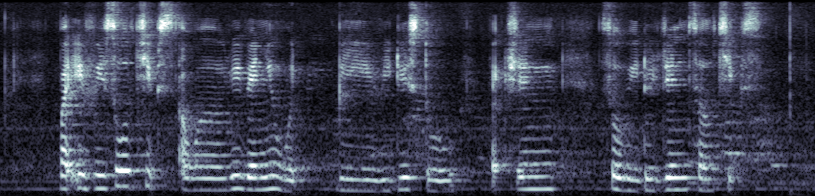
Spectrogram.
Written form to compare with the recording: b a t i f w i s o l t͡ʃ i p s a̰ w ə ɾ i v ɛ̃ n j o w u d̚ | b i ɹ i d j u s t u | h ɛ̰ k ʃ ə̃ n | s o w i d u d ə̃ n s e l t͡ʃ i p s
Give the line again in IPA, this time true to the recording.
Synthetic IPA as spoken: b a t i f w i s o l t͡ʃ i p s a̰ w ə ɹ i v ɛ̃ n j u w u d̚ | b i ɹ i d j u s t u | f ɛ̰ k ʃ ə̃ n | s o w i d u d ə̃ n s ɛ l t͡ʃ i p s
